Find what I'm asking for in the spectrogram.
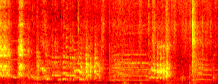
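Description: Two turkeys fight in a farmyard, giving repeated gobbling calls and agitated fowl cries, fairly near and moderately loud, with bursts of clucking sounds that rise and fall across the stretch.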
